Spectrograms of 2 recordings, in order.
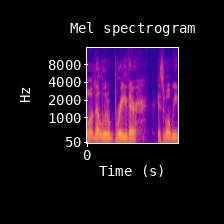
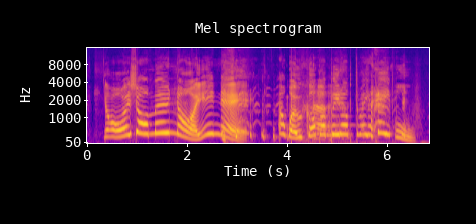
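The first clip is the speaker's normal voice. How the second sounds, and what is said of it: Put-on London British accent. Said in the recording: “bad British accents ... Do your British accent again ... You sound like you're from London.”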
